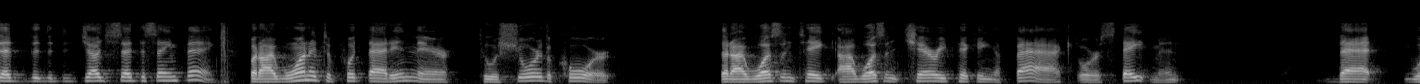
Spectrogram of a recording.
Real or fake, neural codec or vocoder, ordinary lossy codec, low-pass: real; none; Opus, 16 kbps; 7.2 kHz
